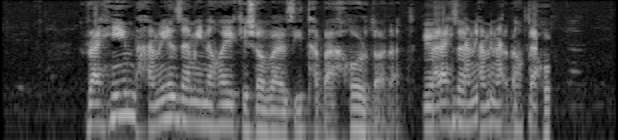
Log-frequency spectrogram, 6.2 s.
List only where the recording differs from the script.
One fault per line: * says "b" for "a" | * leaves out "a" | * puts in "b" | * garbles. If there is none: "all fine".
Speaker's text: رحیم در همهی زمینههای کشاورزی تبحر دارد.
* leaves out "در"
* garbles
